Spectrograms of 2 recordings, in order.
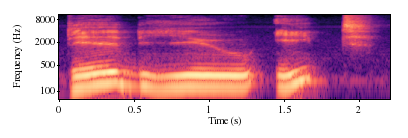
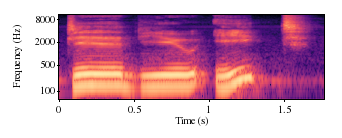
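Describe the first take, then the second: First: The words are said separately and clearly. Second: The same.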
